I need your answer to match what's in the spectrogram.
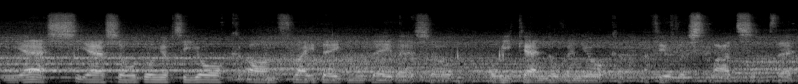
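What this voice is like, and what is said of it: Welsh accent. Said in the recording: “he actually sounds Welsh ... He sounds more Welsh than me, definitely.”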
